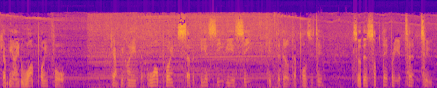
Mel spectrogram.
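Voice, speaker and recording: A man's voice: medium pitch, normal speed, background noise. A man working as a race engineer, giving clipped, matter-of-fact instructions and gap updates over team radio, often repeating key points.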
